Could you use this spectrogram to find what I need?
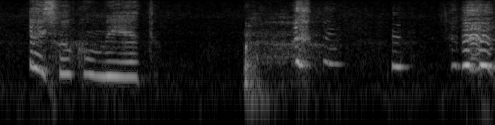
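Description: Young girls laugh and squeal excitedly.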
